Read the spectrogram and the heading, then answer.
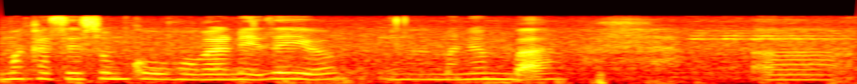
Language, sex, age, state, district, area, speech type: Bodo, female, 18-30, Assam, Chirang, rural, spontaneous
